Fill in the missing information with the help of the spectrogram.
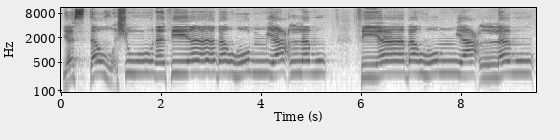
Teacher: mim mati bertemu dengan ya, jelaskan bacaan kita · kena jelaskan bacaan kita, tak boleh dengung, izhar syafawi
